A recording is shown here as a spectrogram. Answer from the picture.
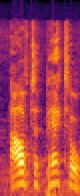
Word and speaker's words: Altepetl: he said hey you should name the city alta petal pronounced alta petal it's azdek for water mountain so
